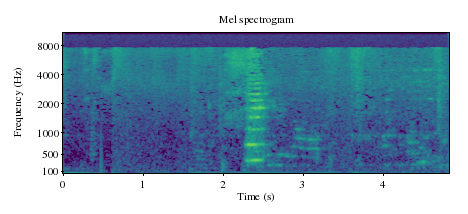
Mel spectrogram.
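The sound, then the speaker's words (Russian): A door closes: a short knock early on, then a louder creaking swing and thud about halfway through, with faint room noise and murmuring voices around it. “извиняюсь, я закрою дверь.”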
